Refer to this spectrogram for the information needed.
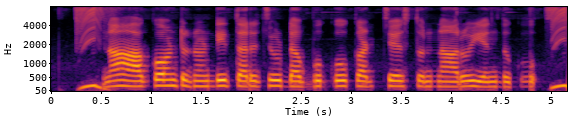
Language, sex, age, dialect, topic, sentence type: Telugu, female, 36-40, Southern, banking, question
